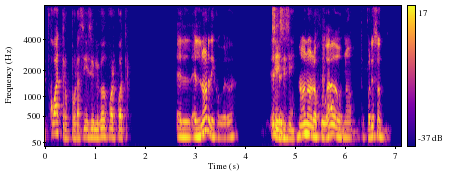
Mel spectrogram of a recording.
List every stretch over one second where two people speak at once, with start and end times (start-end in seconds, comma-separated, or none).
none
